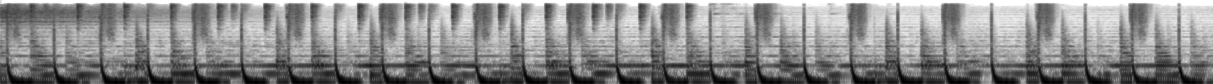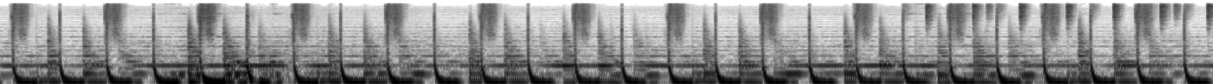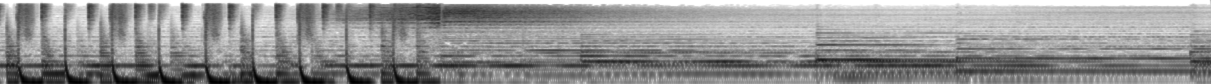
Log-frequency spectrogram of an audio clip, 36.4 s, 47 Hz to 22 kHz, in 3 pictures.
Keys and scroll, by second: 1.0-2.8 typing, 3.6 Return, 5.5 1, 7.3 2, 8.4 Return, 35.7-36.3 typing.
